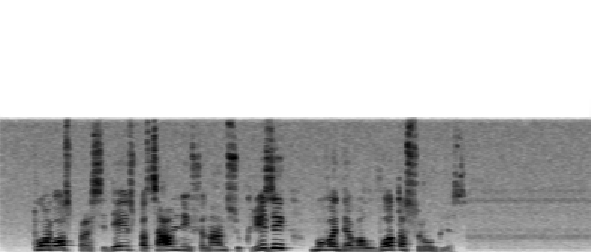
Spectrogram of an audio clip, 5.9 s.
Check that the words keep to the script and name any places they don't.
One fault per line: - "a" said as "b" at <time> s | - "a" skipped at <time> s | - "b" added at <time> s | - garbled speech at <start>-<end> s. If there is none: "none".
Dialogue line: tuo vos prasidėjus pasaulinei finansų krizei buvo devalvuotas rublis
none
